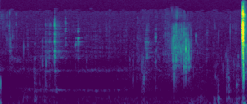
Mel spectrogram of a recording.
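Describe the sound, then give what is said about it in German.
Someone takes a small sip of orange-passion fruit juice: quiet wet mouth sounds, a soft slurp, then a short sharper gulp near the end, with no talking. “und ich habe auch so noch so ein kleines Schlückchen, damit ich mich wenigstens mal dazu äußern kann.”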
